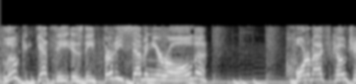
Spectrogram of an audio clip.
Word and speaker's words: Getsy: Luke Getsy. – Getsy. Spell that. – G-E-T-S-Y.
